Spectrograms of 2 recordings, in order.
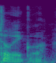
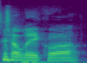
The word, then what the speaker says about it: Tahlequah: They do have a Walmart in Tahlequah, which I'm going to still say is pronounced Tahlequah. It is Tahlequah.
